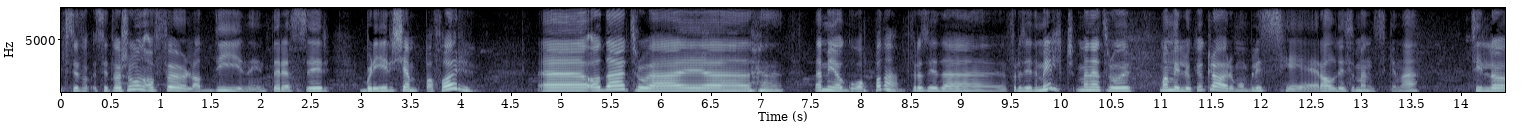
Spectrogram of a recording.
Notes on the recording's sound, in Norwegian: Innspilt live i biblioteket på Tøyengata Bodega.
